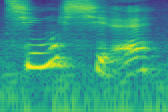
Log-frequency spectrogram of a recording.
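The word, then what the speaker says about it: 请写: 그래서 들어오세요 칭찐 앉으세요 칭쪼 적으세요 칭시에 네, 삼성이 있어서 이성으로 발음했습니다. 칭시에 그리고 읽으세요 삼성 내려갔다 바로 이성으로 올라갈게요.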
